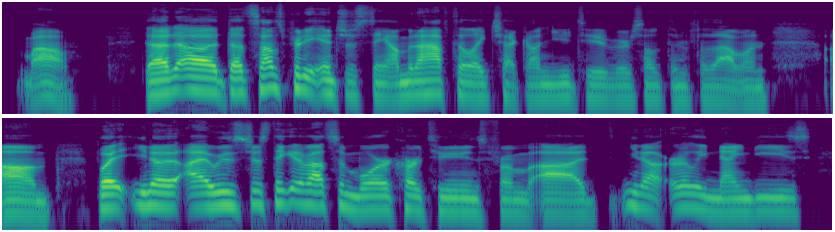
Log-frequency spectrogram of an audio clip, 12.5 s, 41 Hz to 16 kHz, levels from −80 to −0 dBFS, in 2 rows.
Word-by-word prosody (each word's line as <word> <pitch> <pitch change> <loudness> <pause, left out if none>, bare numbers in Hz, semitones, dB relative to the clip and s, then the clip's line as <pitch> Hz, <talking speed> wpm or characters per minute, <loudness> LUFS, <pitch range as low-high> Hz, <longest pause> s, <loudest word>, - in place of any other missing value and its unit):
Wow, - - -1 0.5
that, 125 +4 +6
uh, 145 -2 +7
that 135 -2 +1
sounds 160 0 +1
pretty 165 -5 -1
interesting, 115 -3 -5
I'm 100 +3 -2
gonna 120 +1 +1
have 125 0 +4
to, 110 - -5
like, 100 -1 -4
check 95 -1 -9
on 95 0 -7
YouTube 95 -1 -11
or 95 0 -11
something 90 -1 -13
for 85 +2 -17
that 85 -2 -5
one, 85 +1 -11 0.5
um, 95 -2 +4 0.3
but, 140 +1 +6
you 150 -1 -3
know, 150 -2 +5
I 140 +1 +5
was 150 -2 0
just 165 -2 -6
thinking 175 0 -1
about 155 -2 +3
some 150 -4 -6
more 125 0 -1
cartoons 115 -4 -5
from, 100 -2 -8
uh, 100 -1 +1
di - - -16 0.3
you 155 -1 -7
know, 135 -2 -2
early 140 -3 -4
90s, 110 0 -5
115 Hz, 190 wpm, -23 LUFS, 100-140 Hz, 0.5 s, uh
